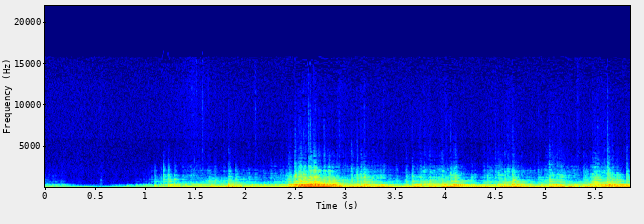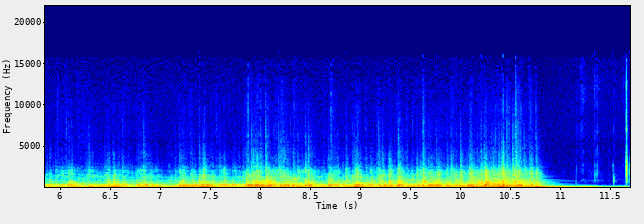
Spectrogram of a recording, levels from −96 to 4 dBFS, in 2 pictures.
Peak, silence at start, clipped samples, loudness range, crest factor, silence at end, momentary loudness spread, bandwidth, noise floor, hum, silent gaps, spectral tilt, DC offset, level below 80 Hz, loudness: -4 dBFS; 0 s; under 0.1%; 5 LU; 20 dB; 0 s; 15 LU; 7.4 kHz; -49 dBFS; none; none; -10 dB/octave; under 0.1%; -30 dBFS; -26 LUFS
